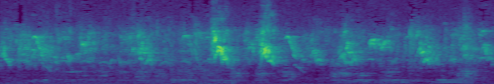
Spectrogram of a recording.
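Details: Mixto, a canary crossed with a goldfinch, giving a short run of dense, high scratchy twitter with two louder sharp chirps in the middle.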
